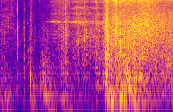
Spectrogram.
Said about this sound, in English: Just off the Monterey Peninsula, a boat sways in the ocean.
